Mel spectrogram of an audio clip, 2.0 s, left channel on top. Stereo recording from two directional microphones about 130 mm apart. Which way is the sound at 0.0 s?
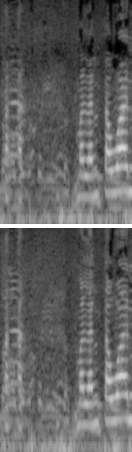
Centre (ahead or behind).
